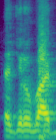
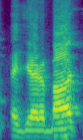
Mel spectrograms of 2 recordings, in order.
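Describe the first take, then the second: First: The vowel after the j is 'u'. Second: The vowel after the j is 'a'. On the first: The speaker calls it wrong. "तजुर्बात नहीं" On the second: The speaker calls it right. "वो तजर्बात है या तजरिबात है"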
